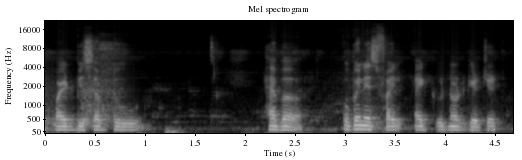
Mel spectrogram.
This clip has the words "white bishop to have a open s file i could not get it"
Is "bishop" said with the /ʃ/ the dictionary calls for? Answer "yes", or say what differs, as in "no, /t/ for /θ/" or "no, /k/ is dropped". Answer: no, /s/ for /ʃ/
